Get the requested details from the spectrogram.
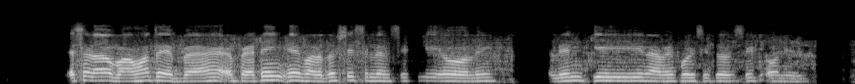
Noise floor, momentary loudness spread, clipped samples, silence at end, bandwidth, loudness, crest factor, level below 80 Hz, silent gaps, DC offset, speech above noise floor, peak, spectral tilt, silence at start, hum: -81 dBFS; 11 LU; under 0.1%; 0.4 s; 6.8 kHz; -15 LUFS; 14 dB; -56 dBFS; none; under 0.1%; 66 dB; 0 dBFS; -7 dB/octave; 0.7 s; none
